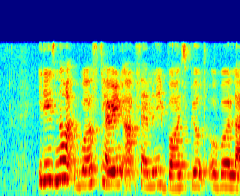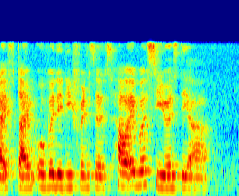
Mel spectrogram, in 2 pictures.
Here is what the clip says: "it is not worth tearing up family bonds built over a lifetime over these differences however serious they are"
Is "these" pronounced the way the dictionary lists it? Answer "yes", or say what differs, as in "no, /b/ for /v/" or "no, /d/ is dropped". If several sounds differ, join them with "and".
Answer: no, /z/ is dropped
